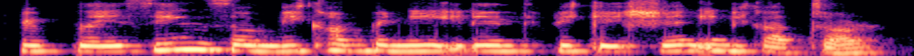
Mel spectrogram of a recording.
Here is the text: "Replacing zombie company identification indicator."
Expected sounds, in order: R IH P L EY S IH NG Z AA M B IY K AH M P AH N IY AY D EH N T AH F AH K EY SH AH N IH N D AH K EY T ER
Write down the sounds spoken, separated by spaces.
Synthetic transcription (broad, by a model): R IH P L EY S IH NG Z AA M B IY K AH M P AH N IY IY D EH N T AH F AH K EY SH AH N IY N D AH K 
